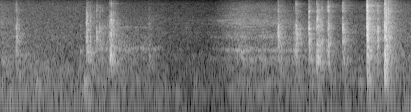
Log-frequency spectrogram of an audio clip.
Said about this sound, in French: vous pouvez taper directement au clavier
